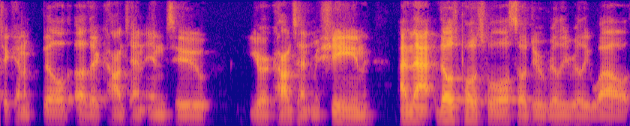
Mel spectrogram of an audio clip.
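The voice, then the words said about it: Faint English accent, Americanized. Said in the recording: “I thought there was something British in that. I thought there was something somewhere English. I couldn't have picked out Blackpool though”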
